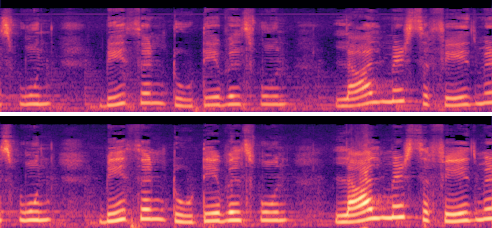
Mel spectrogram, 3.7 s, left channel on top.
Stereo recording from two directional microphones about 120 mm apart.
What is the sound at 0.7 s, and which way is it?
A woman's voice, 40° right (ahead or behind).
